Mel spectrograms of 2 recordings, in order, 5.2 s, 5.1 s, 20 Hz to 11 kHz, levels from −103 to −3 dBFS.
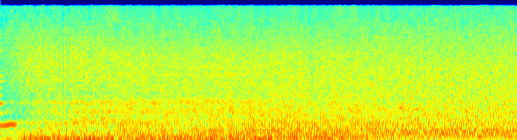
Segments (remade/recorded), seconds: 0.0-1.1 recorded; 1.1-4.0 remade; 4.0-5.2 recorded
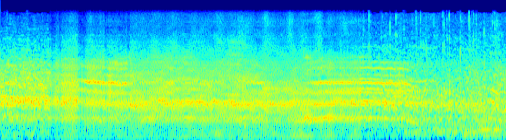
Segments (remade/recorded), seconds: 0.0-0.5 recorded; 0.5-3.6 remade; 3.6-5.1 recorded

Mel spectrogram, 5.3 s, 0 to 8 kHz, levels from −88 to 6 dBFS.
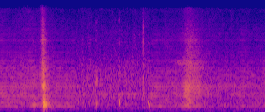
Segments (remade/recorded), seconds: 0.0-1.5 remade; 1.5-3.0 recorded; 3.0-5.3 remade

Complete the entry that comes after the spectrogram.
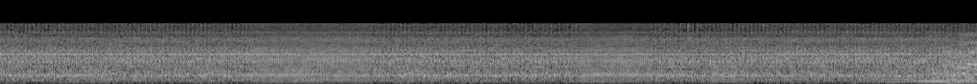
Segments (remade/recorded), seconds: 0.0-2.5 recorded; 2.5-3.7 remade; 3.7-5.8 recorded; 5.8-6.5 remade; 6.5-9.8 recorded

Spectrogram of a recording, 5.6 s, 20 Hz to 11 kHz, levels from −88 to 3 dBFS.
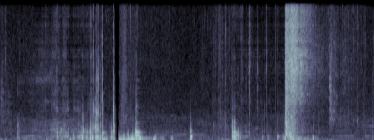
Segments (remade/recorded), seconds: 0.0-0.5 recorded; 0.5-1.4 remade; 1.4-3.5 recorded; 3.5-4.7 remade; 4.7-5.6 recorded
